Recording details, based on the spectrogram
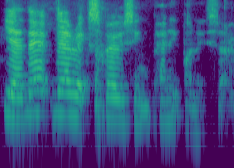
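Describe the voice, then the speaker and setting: A woman's voice: mid-range voice, fairly even intonation, normal speed, vocal fry, slight background noise, low-quality recording. A woman chatting casually as a livestream commentator. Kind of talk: casual chat.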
